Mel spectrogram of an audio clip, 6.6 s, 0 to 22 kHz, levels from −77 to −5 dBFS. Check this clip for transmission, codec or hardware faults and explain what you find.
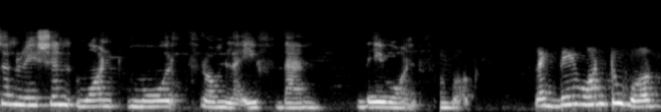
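Two faults show up in the last third of the clip, both at the same moment.

Handover gap, 4.32 to 4.40 s: right after "life than they want," the call moves from one network link to another and no speech frames arrive while the switch completes. The voice drops away over a few tens of milliseconds and stays silent for about 80 ms until the new link delivers audio. Whatever was spoken in that window is simply missing, leaving a brief hole in the sentence.

Fallback to narrowband, 4.40 s to the end: when the new link comes up, the call has left HD Voice for an older narrowband codec. Before the switch, the sound has the full, airy top end of AMR wideband at a high rate, which fits 23.85 kbit/s. Afterwards nothing is left above 4 kHz, so the speech turns muffled and dull, and the low-rate coding adds a rough, grainy edge consistent with AMR-NB at 5.9 kbit/s.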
